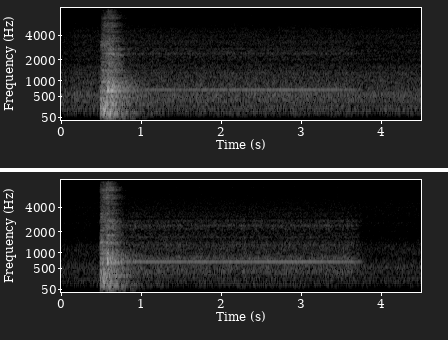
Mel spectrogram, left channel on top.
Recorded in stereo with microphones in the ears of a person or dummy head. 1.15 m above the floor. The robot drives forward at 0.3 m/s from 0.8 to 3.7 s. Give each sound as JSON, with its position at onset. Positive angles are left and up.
{"t": 0.5, "sound": "a door slam", "side_deg": -65, "distance_m": 1.8}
